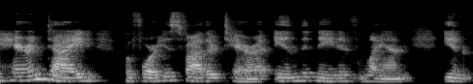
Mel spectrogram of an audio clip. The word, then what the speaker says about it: Terah: So that's his name, Terah. It's spelled T-E-R-A-H.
